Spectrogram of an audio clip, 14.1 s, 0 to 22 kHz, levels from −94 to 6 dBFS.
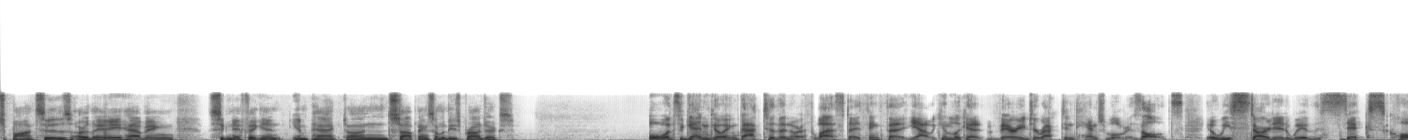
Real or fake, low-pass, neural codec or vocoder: fake; 7.2 kHz; codec, 16 kHz, 4 kbps, X-Codec, HuBERT features, trained on general audio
